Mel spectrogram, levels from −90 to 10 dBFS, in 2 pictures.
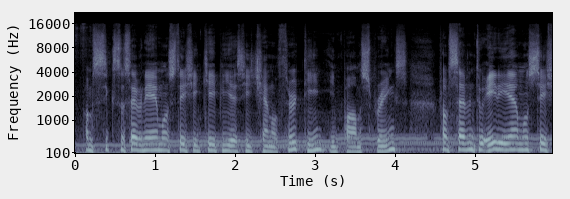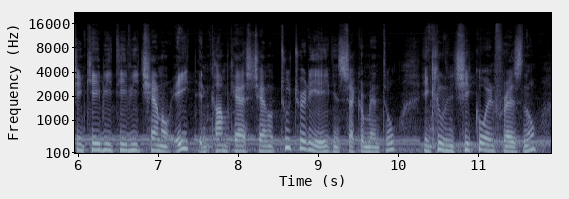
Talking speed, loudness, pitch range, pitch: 165 wpm, -28 LUFS, 145-180 Hz, 165 Hz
